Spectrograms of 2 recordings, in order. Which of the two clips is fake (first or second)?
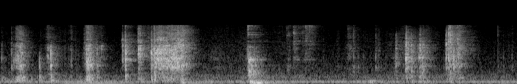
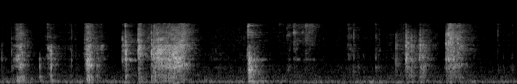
second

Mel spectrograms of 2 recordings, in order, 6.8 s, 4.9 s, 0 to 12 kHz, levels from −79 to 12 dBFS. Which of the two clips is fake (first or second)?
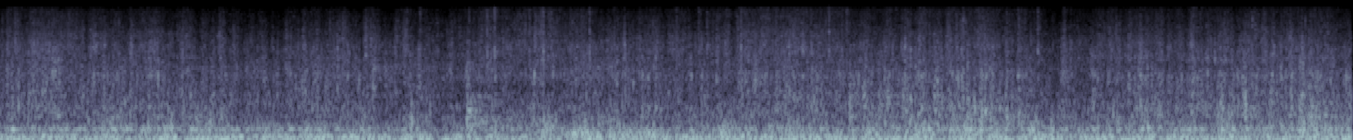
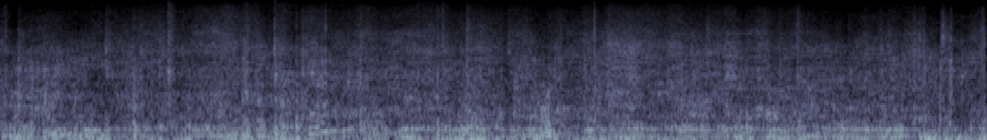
second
